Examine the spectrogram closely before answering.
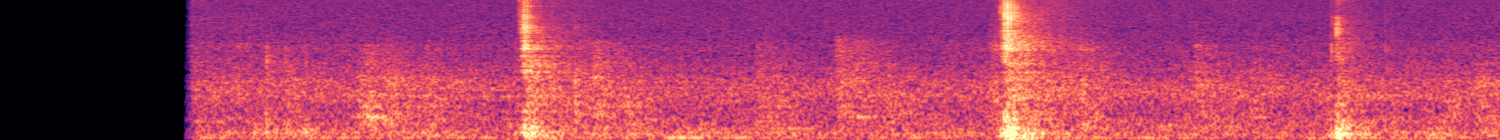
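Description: Fingers press and squelch into soft slime.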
